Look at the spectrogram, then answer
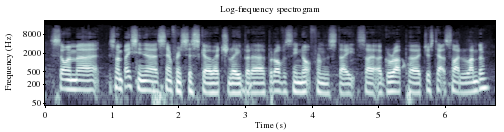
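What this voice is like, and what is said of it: English accent. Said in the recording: “you've got a Pommy accent”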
